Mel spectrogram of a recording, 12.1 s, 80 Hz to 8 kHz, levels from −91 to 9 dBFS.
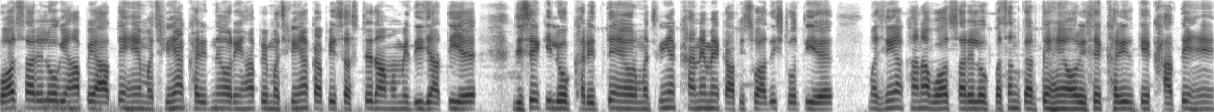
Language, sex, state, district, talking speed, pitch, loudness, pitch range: Hindi, male, Bihar, Saran, 230 wpm, 180 Hz, -15 LUFS, 175-185 Hz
